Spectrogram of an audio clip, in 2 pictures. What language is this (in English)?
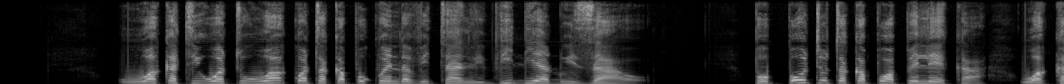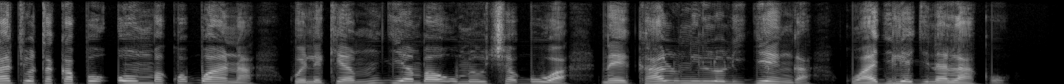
Swahili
